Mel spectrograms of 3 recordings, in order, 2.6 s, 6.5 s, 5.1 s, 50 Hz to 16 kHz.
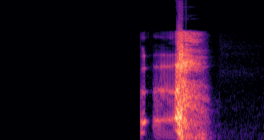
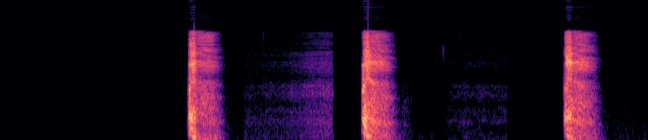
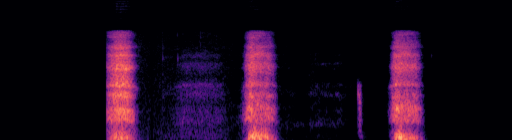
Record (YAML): cough_length: 2.6 s
cough_amplitude: 32768
cough_signal_mean_std_ratio: 0.25
three_cough_length: 6.5 s
three_cough_amplitude: 32768
three_cough_signal_mean_std_ratio: 0.23
exhalation_length: 5.1 s
exhalation_amplitude: 23312
exhalation_signal_mean_std_ratio: 0.3
survey_phase: beta (2021-08-13 to 2022-03-07)
age: 18-44
gender: Male
wearing_mask: 'No'
symptom_none: true
smoker_status: Never smoked
respiratory_condition_asthma: false
respiratory_condition_other: false
recruitment_source: REACT
submission_delay: 1 day
covid_test_result: Negative
covid_test_method: RT-qPCR
influenza_a_test_result: Negative
influenza_b_test_result: Negative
